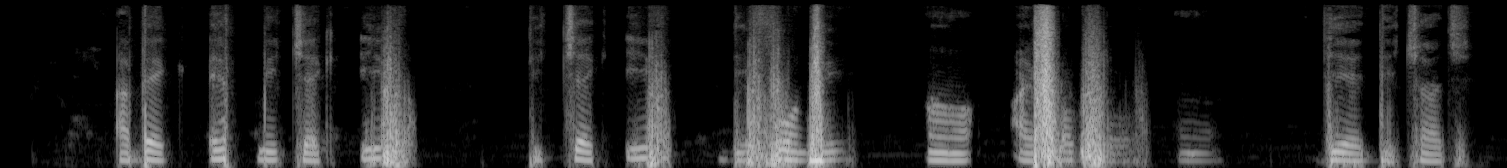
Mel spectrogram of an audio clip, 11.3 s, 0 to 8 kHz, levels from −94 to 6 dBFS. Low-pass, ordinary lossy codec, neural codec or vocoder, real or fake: 7.2 kHz; MP3, 48 kbps; vocoder, 24 kHz, 100 mel bands, Vocos; fake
